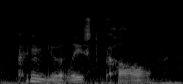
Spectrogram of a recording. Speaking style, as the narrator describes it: sighed and muttered to the world in general

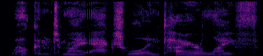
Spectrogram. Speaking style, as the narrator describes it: Iki whispering

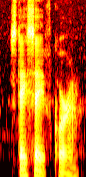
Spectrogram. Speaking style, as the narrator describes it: Jinora murmured

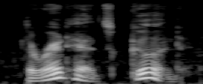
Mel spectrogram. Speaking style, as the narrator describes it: Nall murmured

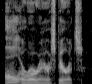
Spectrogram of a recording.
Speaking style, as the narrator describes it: Cora replied

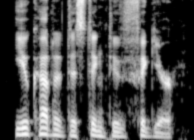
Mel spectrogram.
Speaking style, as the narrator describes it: the other man said dryly

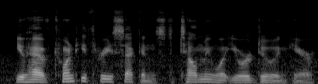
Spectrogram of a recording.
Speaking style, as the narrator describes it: T'Pol replied flatly

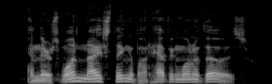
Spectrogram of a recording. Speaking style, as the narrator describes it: said Iki cheerfully

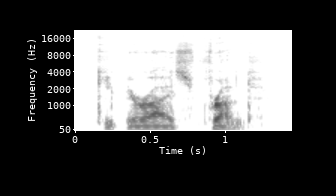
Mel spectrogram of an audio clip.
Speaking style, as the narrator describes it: Sosuke murmured

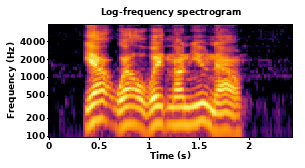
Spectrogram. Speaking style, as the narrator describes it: she said cheerfully

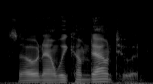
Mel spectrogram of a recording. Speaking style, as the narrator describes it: Griffin said

